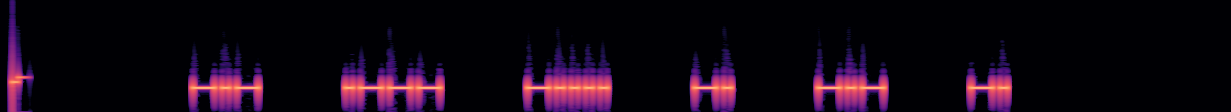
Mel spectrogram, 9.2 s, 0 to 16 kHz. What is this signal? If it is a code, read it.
Morse code, heard as a keyed tone, about 22 wpm, spaced as for 10 wpm, 700 Hz. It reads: KJ6NKN
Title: USA Call Signs - 6 Characters - 4x Character Spacing - 22wpm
